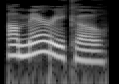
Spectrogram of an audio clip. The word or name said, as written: americo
